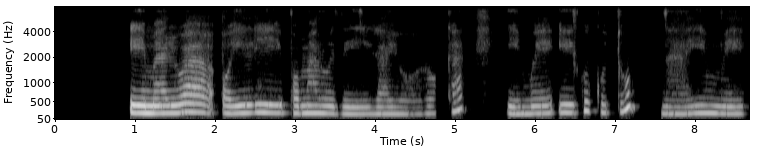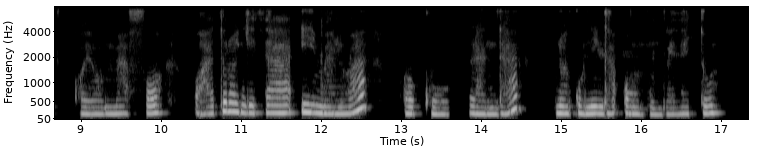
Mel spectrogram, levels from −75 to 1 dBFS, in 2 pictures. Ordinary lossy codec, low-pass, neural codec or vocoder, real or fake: Opus, 16 kbps; 7.2 kHz; none; real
